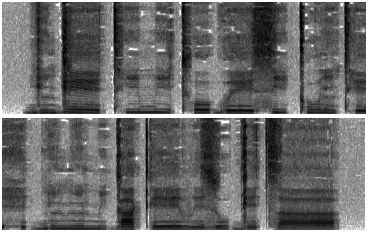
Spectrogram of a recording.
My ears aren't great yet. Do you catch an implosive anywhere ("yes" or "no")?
no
